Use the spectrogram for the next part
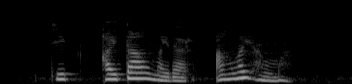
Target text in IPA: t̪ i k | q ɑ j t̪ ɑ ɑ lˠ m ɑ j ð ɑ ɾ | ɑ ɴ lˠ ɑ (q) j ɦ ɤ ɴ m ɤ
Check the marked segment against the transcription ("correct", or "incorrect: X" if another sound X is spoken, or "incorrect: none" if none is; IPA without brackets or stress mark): incorrect: none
